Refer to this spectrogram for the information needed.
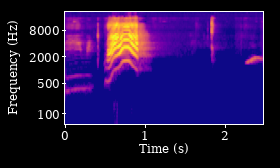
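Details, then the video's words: Pet Indian ringneck parakeet (rose-ringed parakeet) talking, repeating "mummy" in a single high, reedy word that arches up and down, with soft chatter before it and a short rising whistle after. "Parrot Talking"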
